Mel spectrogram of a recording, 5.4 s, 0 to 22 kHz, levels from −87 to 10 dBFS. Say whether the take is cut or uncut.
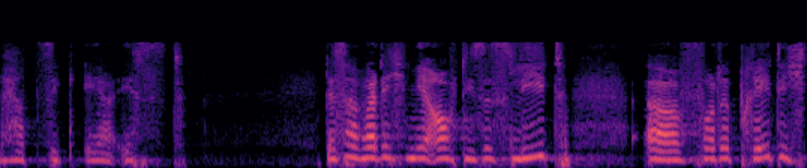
uncut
